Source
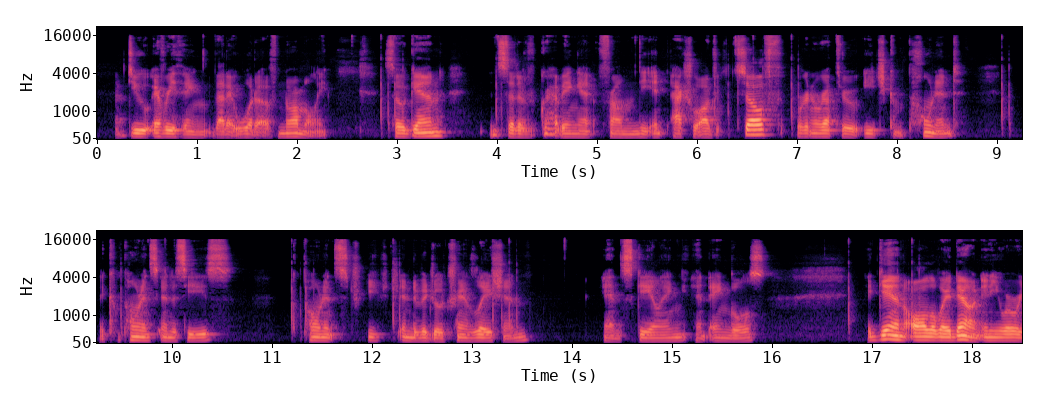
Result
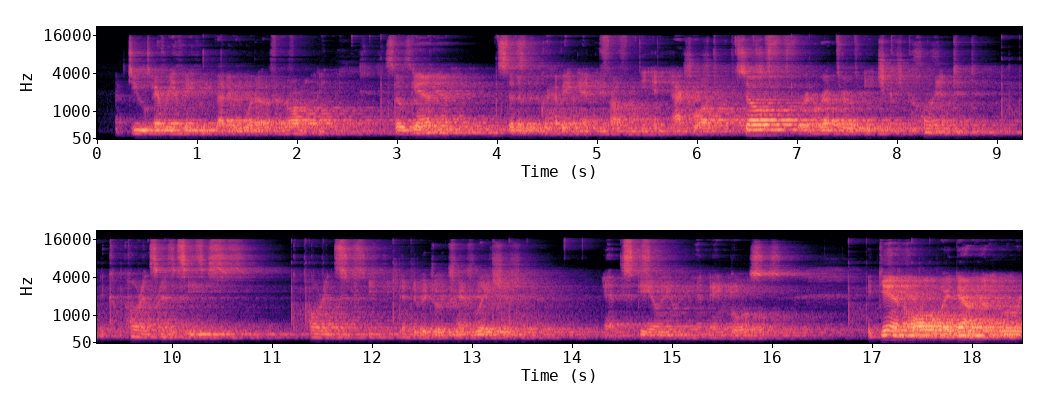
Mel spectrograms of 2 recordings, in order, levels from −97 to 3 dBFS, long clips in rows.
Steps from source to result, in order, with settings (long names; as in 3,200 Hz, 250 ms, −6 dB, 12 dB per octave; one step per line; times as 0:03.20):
Butterworth high-pass 280 Hz 36 dB per octave
single-tap delay 178 ms −7.5 dB
rectangular room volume 150 cubic metres, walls hard, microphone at 0.4 metres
